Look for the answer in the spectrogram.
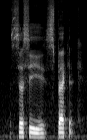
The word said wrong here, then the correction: Spacek: No, that's wrong.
